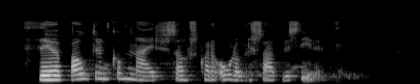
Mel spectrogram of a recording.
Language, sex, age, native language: Icelandic, female, 18-19, Icelandic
